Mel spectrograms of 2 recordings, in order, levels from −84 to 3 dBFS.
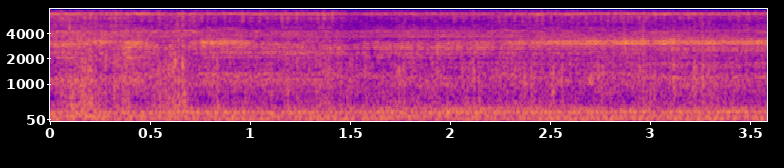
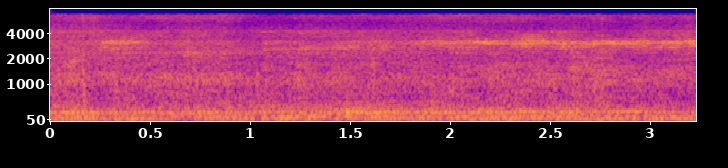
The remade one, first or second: second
